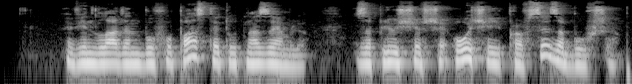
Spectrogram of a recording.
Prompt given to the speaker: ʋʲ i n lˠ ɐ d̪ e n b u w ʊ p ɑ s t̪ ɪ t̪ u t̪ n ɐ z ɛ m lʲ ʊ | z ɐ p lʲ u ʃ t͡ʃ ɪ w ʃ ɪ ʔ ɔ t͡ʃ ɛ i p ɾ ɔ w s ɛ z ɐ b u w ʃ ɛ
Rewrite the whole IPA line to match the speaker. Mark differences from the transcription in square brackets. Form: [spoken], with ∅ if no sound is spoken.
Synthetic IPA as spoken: ʋʲ i n lˠ [ɑ] d̪ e n b u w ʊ p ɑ s t̪ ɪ t̪ u t̪ n ɐ z ɛ m lʲ ʊ | z ɐ p lʲ u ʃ t͡ʃ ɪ w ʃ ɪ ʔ ɔ t͡ʃ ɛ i p ɾ ɔ w s ɛ z ɐ b u w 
